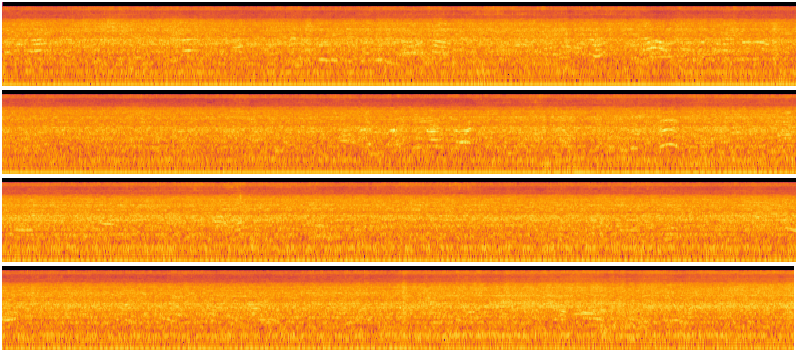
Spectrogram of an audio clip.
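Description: Fire truck engine running steadily to drive its water pump, a constant deep drone, under the chatter of a crowd of onlookers.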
